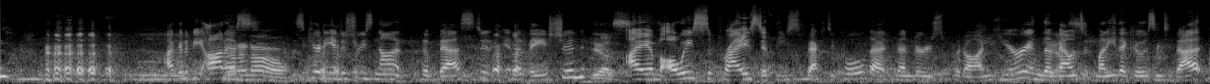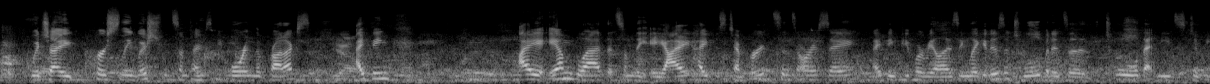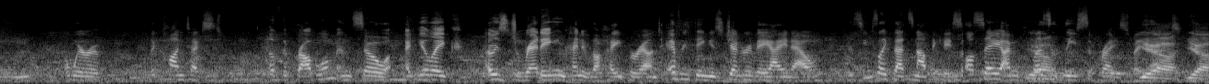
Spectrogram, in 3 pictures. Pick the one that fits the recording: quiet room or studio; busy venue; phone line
busy venue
